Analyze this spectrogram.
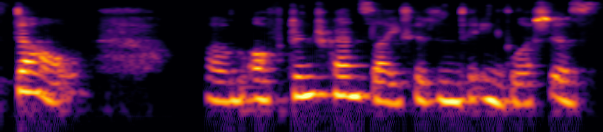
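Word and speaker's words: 道: And then the second character is pronounced in Chinese as Dao, often translated into English as the way with a capital W.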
